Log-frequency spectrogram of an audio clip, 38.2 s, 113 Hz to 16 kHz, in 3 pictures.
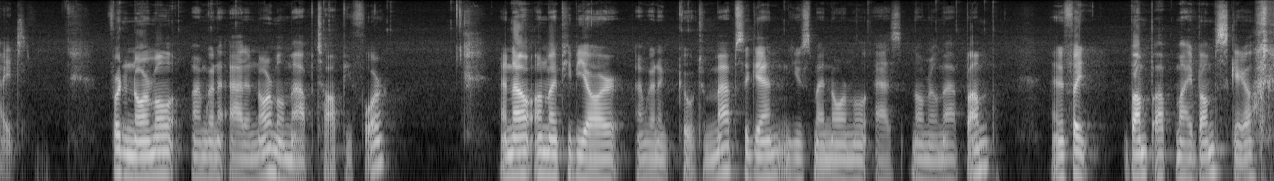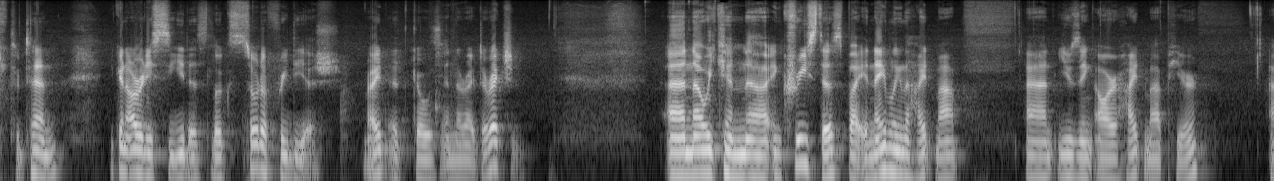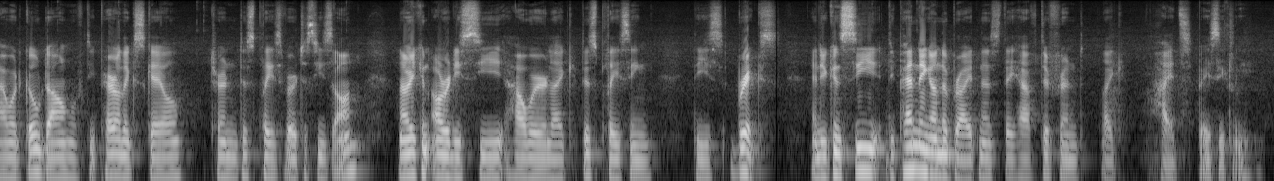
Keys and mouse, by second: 1.2-1.6 right drag, 1.8 click, 2.3 typing, 3.3-4.0 drag, 4.5 click, 5.2 click, 5.8-6.6 typing, 6.8 click, 7.9-9.0 drag, 9.4-10.7 typing, 9.4 click, 10.2 drag, 10.7-11.1 drag, 15.2 click, 15.4 F1, 17.2-18.1 typing, 19.1-20.1 drag, 21.6-21.9 drag, 23.1-24.5 drag, 26.1-26.8 drag, 27.5 click, 27.8 click, 29.0-29.8 drag, 35.0 click, 37.8-38.2 typing.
